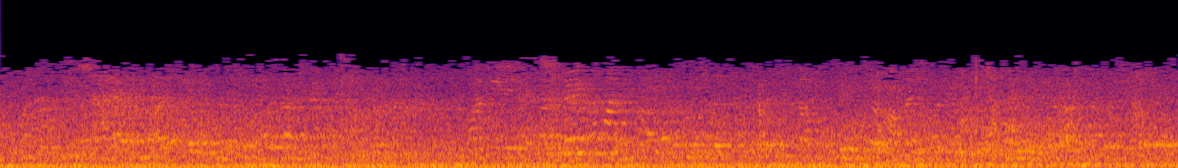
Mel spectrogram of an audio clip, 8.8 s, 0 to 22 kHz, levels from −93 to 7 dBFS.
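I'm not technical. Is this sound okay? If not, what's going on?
No. Throughout, nothing above 5.8 kHz survives, and the sound turns watery and swirly, likely from heavy MP3 compression running short of bits.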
